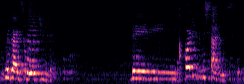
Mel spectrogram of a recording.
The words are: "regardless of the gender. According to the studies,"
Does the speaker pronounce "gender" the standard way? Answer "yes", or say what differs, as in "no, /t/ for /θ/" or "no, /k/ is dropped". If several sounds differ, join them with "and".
no, /n/ is dropped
